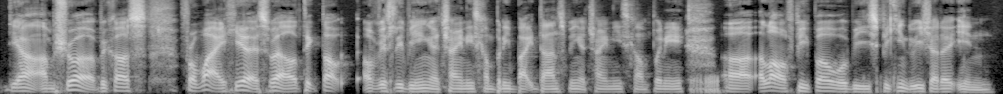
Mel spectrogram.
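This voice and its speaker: Low-voiced man from Singapore, curious host. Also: fairly quick, hardly any pauses, no room sound, studio quality. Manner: curious, rambling questions with frequent restarts. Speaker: interview host. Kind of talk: casual interview chat.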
